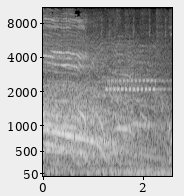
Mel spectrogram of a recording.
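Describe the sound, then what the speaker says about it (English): At a live Paw Patrol stage show, a loud electronic phone ring chirps in a quick warbling pattern over a noisy, cheering crowd of children in a large indoor space. "someone's calling the pup pad"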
